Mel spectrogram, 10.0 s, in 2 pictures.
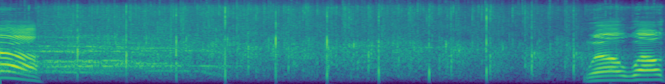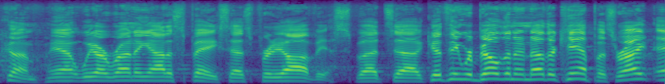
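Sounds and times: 
faint cheering: 0:00.0 - 0:02.1
crowd clapping: 0:00.0 - 0:05.1
speech: 0:00.2 - 0:00.5, 0:04.4 - 0:09.9.

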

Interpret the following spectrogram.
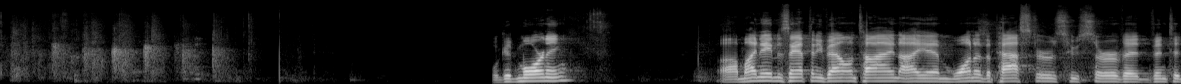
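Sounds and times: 
church congregation applause welcoming a guest preacher: 0:00.0 - 0:02.7
speech: 0:04.9 - 0:05.8, 0:07.2 - 0:11.8.

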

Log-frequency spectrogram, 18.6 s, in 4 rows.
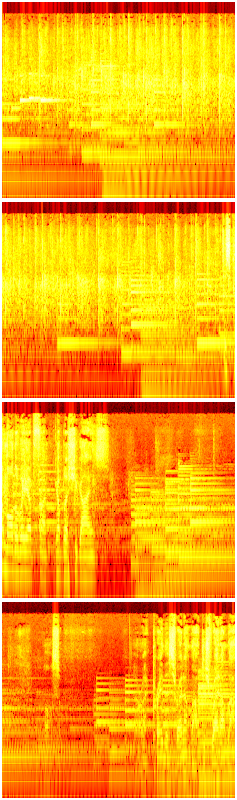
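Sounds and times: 
audience applauding: 0:00.0 - 0:11.9
sustained keyboard or organ chords: 0:00.0 - 0:18.6
speech: 0:09.1 - 0:12.0, 0:17.1 - 0:18.6.

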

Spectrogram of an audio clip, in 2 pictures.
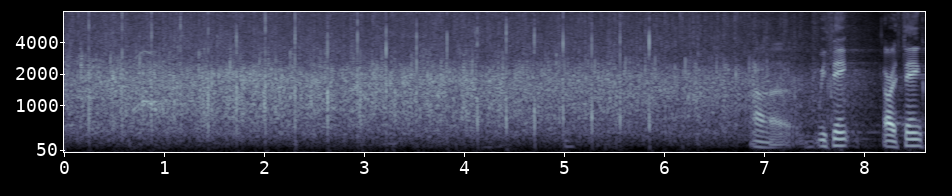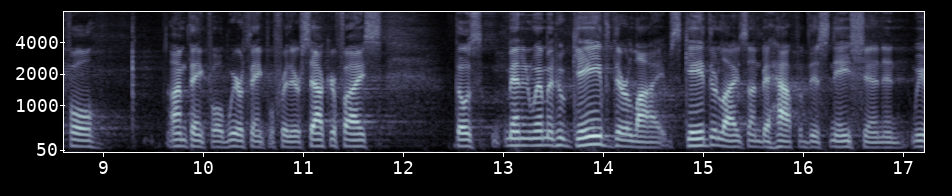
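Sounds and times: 
crowd applause: 0:00.0 - 0:07.8
speech: 0:06.9 - 0:09.0, 0:09.6 - 0:17.2.

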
